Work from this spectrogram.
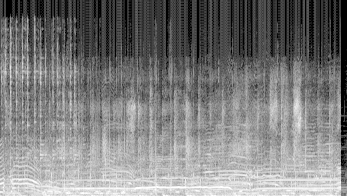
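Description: A loud crowd cheers and shouts for runners at the Oak Island Marathon, with whoops and excited voices over steady music, close and continuous until a sudden cutoff near the end.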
